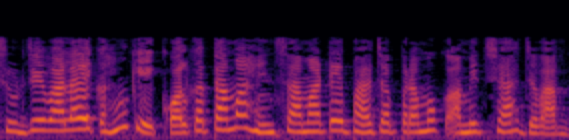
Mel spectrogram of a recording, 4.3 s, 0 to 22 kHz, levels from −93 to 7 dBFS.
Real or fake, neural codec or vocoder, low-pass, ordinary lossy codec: real; none; 7.2 kHz; none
